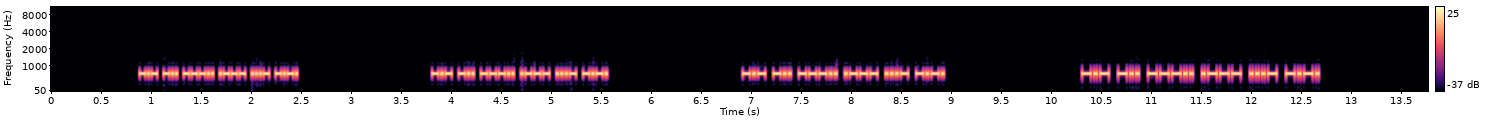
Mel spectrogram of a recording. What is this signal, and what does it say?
Morse code, heard as a keyed tone, about 48 wpm, 700 Hz. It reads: KD8JVC KD8JVC KD8JVC KD8JVC
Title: Speed Racing - USA Call Signs 40wpm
